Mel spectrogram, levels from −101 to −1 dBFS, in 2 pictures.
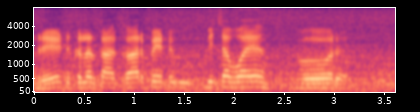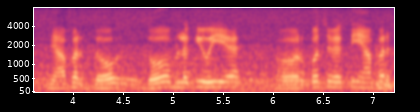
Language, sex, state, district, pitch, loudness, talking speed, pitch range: Hindi, male, Rajasthan, Bikaner, 180 Hz, -15 LUFS, 175 wpm, 165-190 Hz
